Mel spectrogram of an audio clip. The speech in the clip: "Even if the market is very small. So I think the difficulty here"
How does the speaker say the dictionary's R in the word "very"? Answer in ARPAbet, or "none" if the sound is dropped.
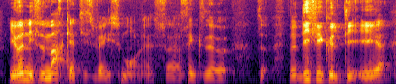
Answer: none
